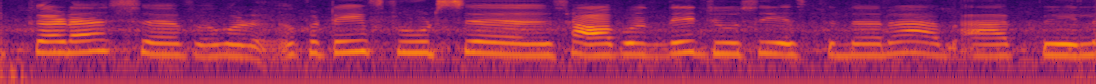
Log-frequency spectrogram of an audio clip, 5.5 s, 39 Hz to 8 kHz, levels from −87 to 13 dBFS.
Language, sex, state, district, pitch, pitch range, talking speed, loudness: Telugu, female, Andhra Pradesh, Guntur, 265 Hz, 250-285 Hz, 85 wpm, -19 LUFS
